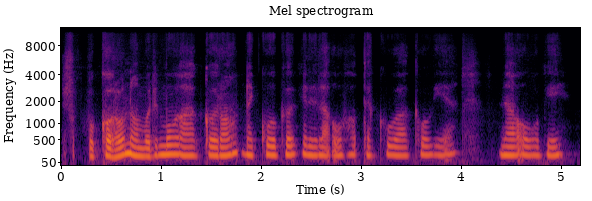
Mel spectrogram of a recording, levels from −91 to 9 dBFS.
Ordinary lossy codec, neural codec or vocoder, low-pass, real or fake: none; codec, 16 kHz in and 24 kHz out, 0.6 kbps, FocalCodec, streaming, 4096 codes; 10.8 kHz; fake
